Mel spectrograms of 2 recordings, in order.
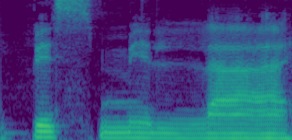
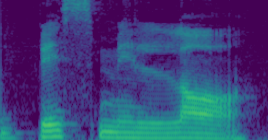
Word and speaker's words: bismillah: very common words bismillah so this is actually bismillah he now some people who don't know the rules they might accidentally say bismillah you cannot say bismillah you must say bismillah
